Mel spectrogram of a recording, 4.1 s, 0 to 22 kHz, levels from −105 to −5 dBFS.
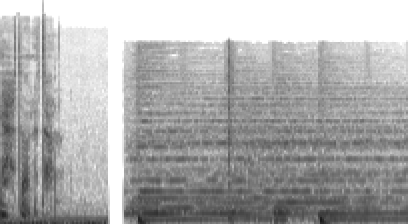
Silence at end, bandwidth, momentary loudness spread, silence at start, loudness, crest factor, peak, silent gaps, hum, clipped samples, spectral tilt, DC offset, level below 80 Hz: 0 s; 16 kHz; 15 LU; 0 s; -32 LUFS; 18 dB; -12 dBFS; 1.09-1.23 s; none; under 0.1%; -5.5 dB/octave; under 0.1%; -38 dBFS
